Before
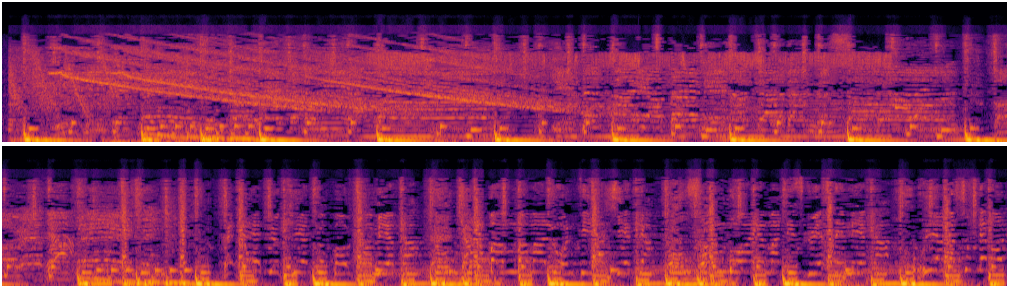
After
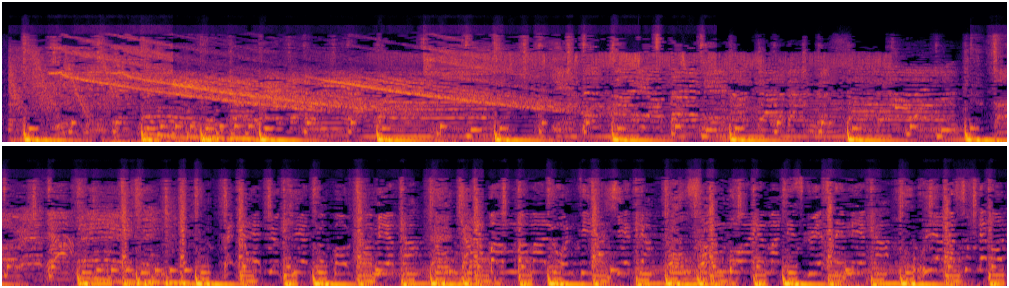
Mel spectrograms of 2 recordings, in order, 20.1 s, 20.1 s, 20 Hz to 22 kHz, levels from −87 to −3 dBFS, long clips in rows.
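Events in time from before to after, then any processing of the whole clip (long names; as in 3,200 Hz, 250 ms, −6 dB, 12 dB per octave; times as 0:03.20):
0:01.70–0:04.21: high shelf with overshoot 3,100 Hz −7.5 dB, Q 3
0:07.14–0:09.68: low-pass filter 3,800 Hz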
